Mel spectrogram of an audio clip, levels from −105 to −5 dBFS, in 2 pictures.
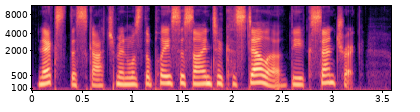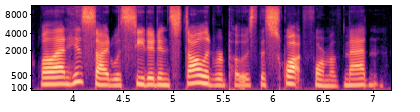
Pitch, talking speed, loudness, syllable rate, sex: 215 Hz, 210 wpm, -19 LUFS, 5.9 syllables/s, female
